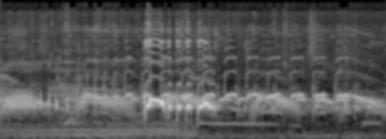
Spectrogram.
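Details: Zebra dove of a local strain, a keen singer with a big voice used to goad quieter doves into singing: one loud stuttering coo phrase stands out over a continuous murmur of softer cooing from several birds.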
